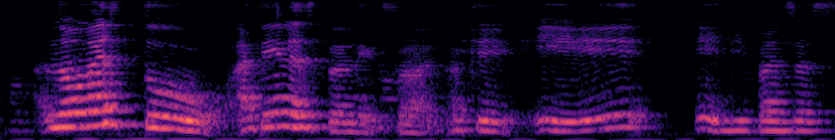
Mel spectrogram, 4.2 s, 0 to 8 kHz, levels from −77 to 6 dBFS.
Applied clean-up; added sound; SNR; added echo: none; none; none; reverberation time 0.3 s.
